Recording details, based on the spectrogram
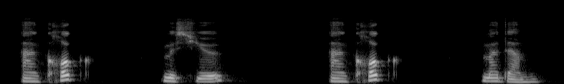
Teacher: Dans monsieur, le O et le N se prononcent E et le R à la fin de monsieur est muet. Dans madame, le M reste en suspens, madame.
